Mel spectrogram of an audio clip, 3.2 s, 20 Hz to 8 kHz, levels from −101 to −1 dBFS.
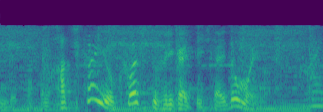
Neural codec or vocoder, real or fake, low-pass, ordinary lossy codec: none; real; 7.2 kHz; AAC, 16 kbps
